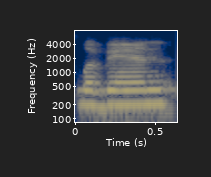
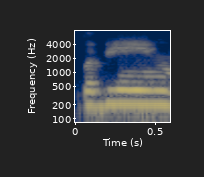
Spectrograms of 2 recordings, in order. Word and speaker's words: Levin: chairman uh speaker harshman it's levin but honestly uh i'll take any of it levine levine levin i answer to all of it my my main name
